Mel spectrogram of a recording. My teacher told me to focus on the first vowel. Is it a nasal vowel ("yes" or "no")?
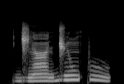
yes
